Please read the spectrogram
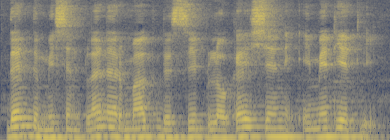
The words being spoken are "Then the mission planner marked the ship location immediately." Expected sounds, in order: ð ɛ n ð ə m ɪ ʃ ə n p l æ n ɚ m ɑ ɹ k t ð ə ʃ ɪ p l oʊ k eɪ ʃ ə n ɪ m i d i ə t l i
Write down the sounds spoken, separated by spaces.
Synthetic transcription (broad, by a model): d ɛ n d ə m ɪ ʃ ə n p l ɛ n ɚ m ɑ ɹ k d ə s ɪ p l oʊ k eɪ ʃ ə n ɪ m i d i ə t l i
